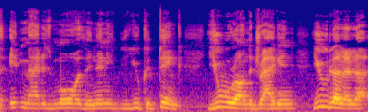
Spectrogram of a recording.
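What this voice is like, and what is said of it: Good impression of Tyrion. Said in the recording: “That's a pretty good impersonation, by the way. That sounded pretty good.”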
